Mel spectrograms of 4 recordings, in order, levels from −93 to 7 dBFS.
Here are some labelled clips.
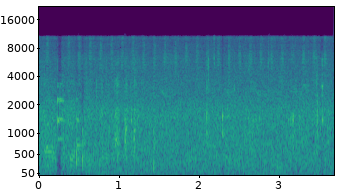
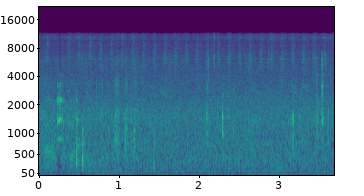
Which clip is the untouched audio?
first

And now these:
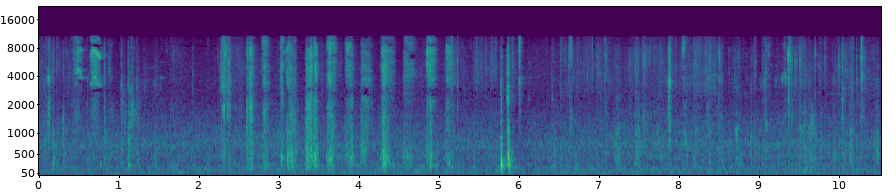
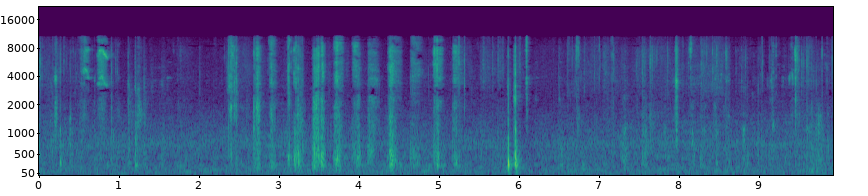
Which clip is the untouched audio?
first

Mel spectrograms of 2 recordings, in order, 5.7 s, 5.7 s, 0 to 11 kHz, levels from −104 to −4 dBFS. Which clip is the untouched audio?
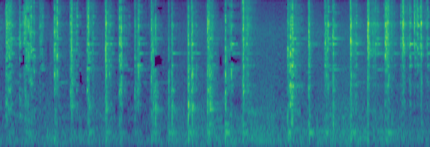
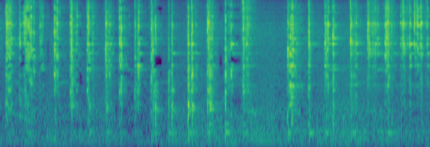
first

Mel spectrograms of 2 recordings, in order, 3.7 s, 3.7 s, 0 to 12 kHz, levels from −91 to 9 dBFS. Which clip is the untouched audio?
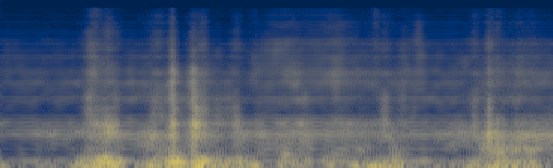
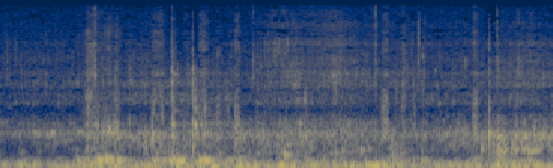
second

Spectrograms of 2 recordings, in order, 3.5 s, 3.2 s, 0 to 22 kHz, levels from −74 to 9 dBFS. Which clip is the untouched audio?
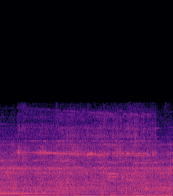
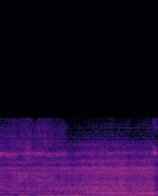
first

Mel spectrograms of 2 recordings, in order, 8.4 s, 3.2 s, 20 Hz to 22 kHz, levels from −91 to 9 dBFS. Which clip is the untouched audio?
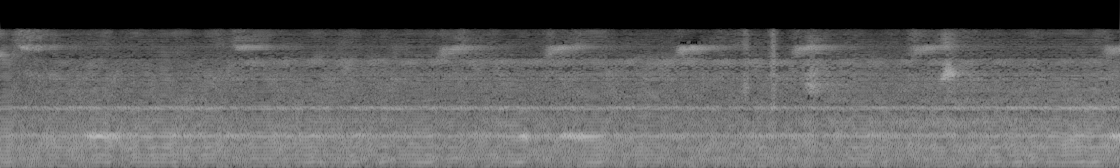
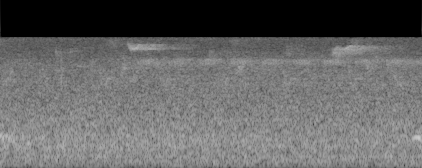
second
